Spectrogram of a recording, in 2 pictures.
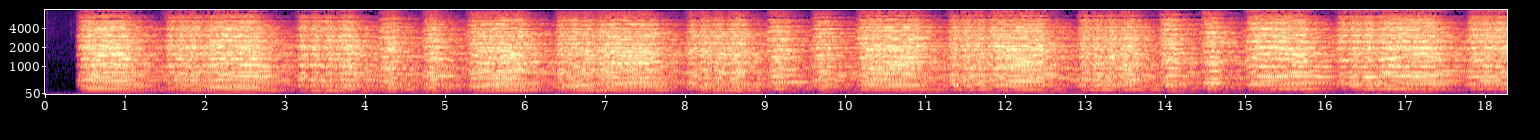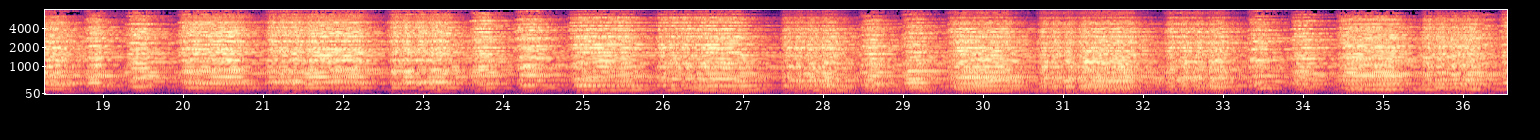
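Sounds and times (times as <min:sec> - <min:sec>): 
organ solo: 0:00.4 - 0:36.5.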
